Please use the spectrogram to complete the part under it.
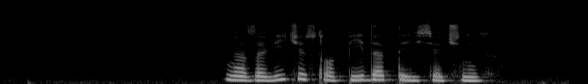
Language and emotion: Russian, neutral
